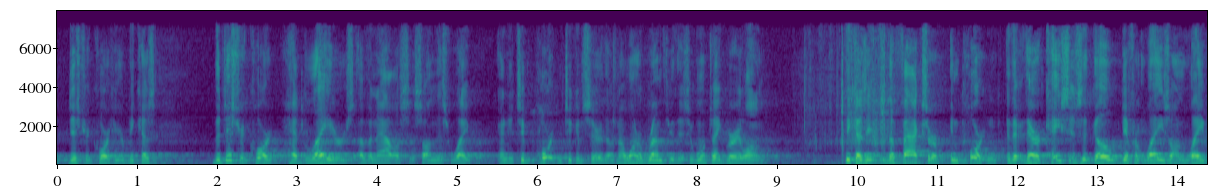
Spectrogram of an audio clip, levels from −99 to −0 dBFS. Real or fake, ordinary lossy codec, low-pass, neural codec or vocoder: real; MP3, 48 kbps; 7.2 kHz; none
